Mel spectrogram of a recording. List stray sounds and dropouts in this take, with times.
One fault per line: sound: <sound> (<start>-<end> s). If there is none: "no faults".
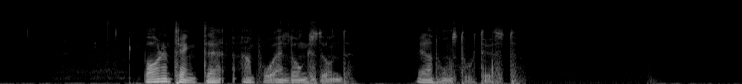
no faults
